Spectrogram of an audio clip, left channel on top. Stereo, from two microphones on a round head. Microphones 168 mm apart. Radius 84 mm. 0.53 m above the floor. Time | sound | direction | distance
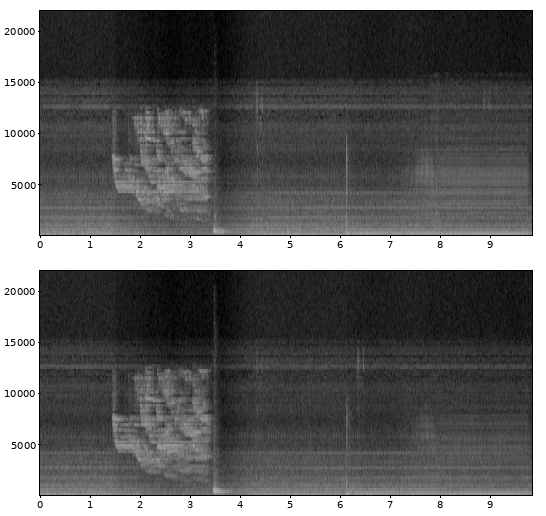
1.4 | a chime | centre (ahead or behind) | 3 m
3.5 | a whoosh | 60° right (ahead or behind) | 2 m
6.1 | a microwave | 45° left (ahead or behind) | 1.4 m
